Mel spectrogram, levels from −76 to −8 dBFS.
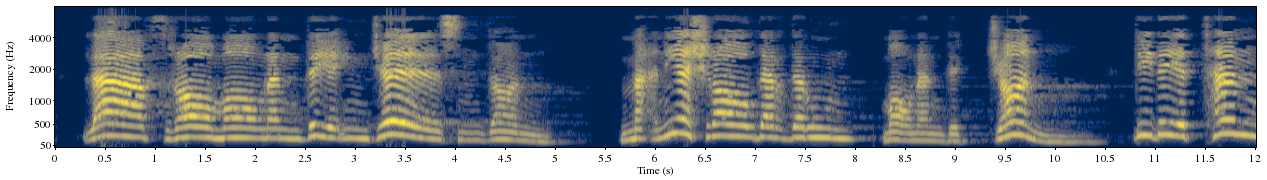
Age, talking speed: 50-69, 70 wpm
